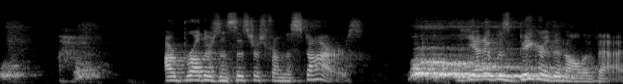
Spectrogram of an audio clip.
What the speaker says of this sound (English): excuse my dog, the doorbell rang.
